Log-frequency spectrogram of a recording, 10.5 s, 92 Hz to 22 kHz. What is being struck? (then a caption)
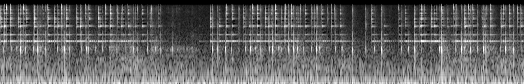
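Glass bottle with water. A tall clear glass bottle partly filled with water stands on a wooden table and is tapped on the side with the long dark nails of one hand. The sound is a rapid, uneven run of short bright clinks with ringing tones near 1.5 kHz and 2.3 kHz, broken by brief pauses around 3 to 4 seconds and near 7 seconds.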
